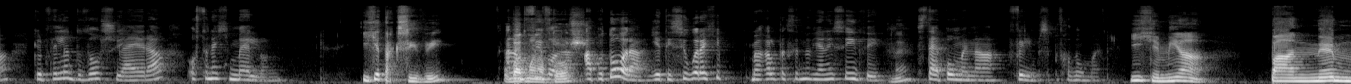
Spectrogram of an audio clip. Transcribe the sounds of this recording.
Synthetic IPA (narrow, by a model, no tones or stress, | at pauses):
ceot̪iθe̞liznɐt̪uðo̞siɐeɾɐo̞̰st̪enɐeçime̞lo̞n | içe̞t̪ɐksiði | ovɐt̪mɐnɐot̪osɐpo̞t̪o̞ɾɐʝɐt̪isiɣuɾɐeçi | me̞ɣɐlot̪ɐksiðinɐðʝɐnisiiðist̪ɐe̞po̞me̞nɐfilmspuθɐðume̞ | içe̞miɐ | pɐne̞m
